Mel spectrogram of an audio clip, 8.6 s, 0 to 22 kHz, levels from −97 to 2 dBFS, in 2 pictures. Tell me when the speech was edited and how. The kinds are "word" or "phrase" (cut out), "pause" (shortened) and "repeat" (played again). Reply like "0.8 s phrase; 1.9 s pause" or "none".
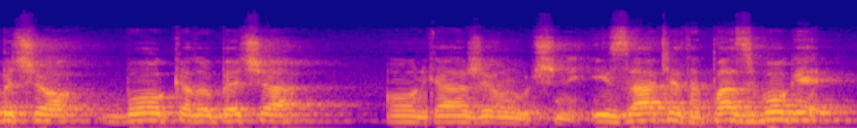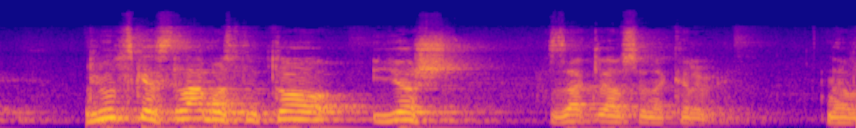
2.1 s phrase; 4.7 s word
